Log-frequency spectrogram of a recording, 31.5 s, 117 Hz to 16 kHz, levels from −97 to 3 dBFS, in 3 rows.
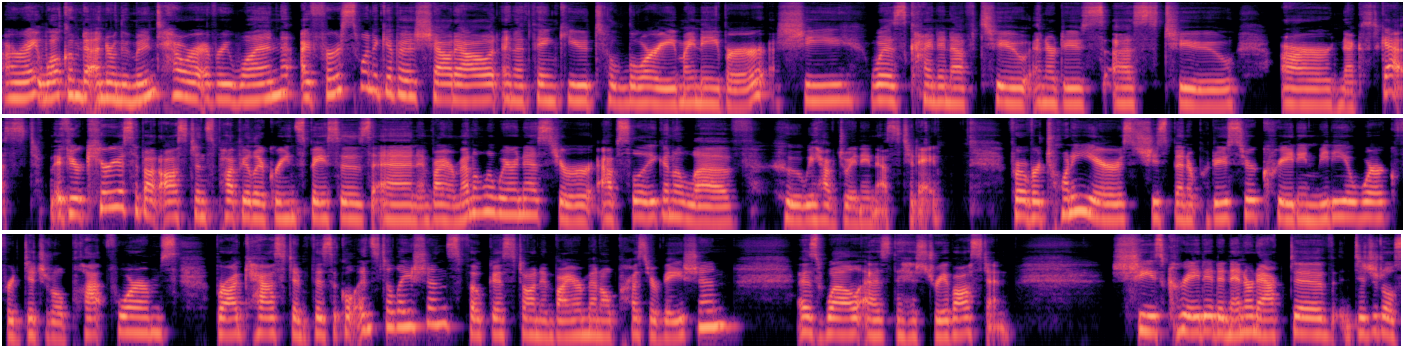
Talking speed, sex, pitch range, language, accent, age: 175 wpm, female, 185-220 Hz, English, American, 30-49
